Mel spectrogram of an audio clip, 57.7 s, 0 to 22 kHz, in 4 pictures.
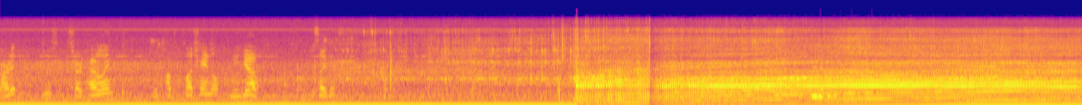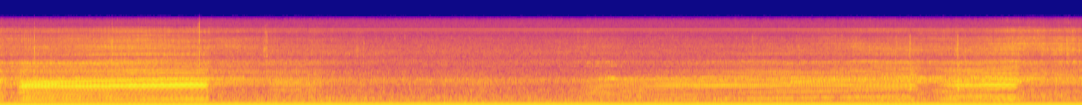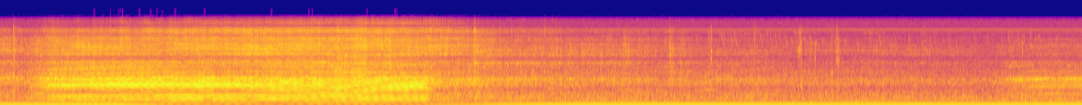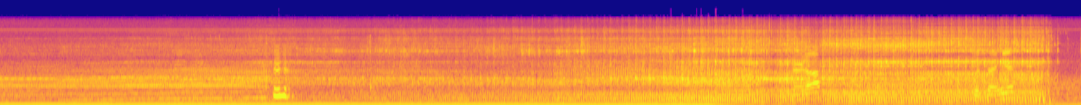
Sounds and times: Vehicle: 0.0s - 57.6s.

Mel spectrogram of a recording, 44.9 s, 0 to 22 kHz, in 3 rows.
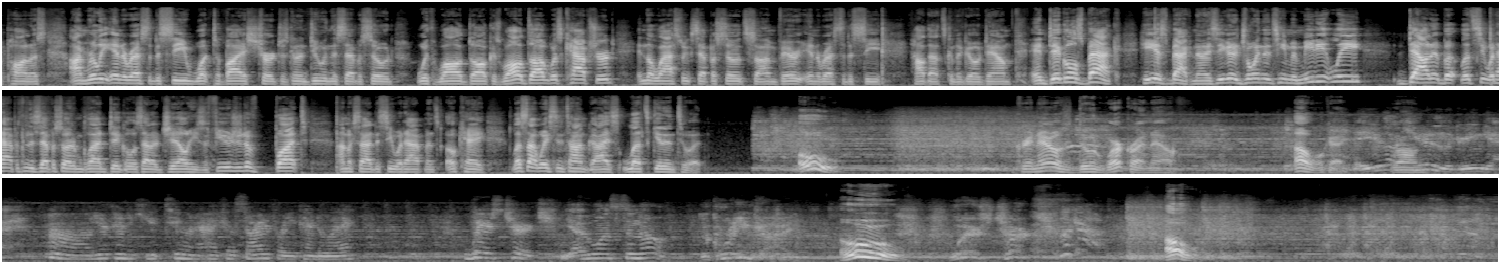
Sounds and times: Speech: 0.0s - 22.0s
Music: 22.5s - 41.3s.

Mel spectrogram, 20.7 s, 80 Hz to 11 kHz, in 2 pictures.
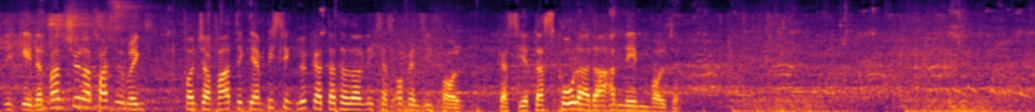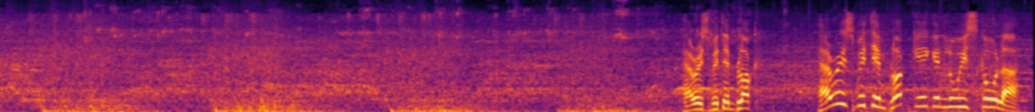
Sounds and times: Speech: 0.0s - 6.8s, 17.1s - 18.0s, 18.6s - 20.7s.

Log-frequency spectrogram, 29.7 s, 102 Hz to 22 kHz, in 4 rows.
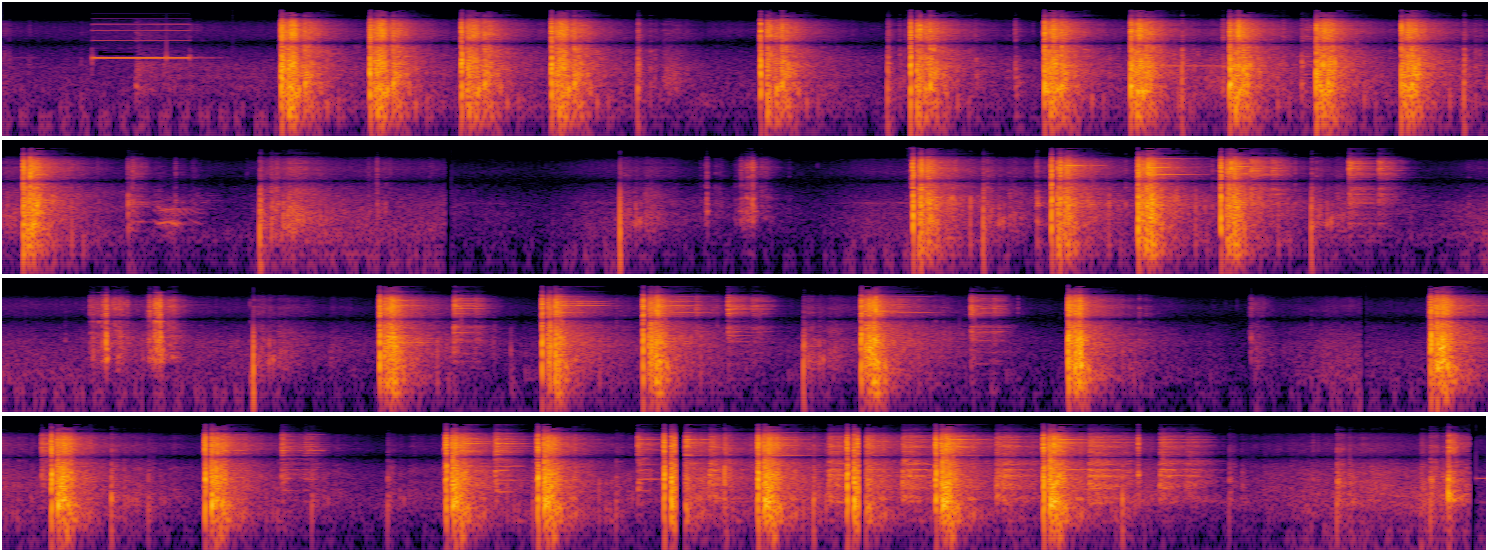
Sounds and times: Outside, rural or natural: 0.0s - 29.7s
Speech: 8.1s - 8.6s.

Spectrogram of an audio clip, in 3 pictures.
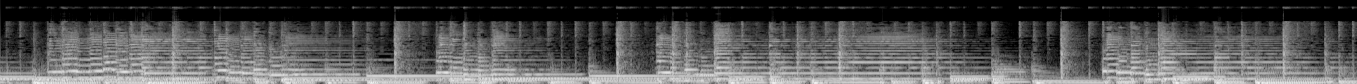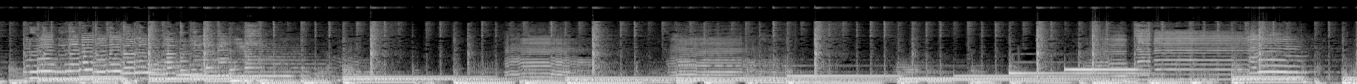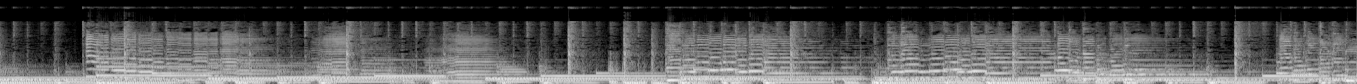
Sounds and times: Jazz: 0.0s - 40.7s.

